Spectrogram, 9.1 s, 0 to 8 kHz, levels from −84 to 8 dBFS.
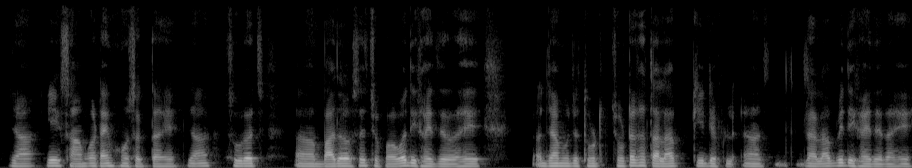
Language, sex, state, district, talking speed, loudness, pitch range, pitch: Hindi, male, Bihar, East Champaran, 215 wpm, -30 LUFS, 110-120 Hz, 120 Hz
